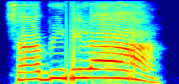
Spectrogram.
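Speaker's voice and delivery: high, drawn-out mocking sabi nila; mocking singsong. Vlogger mocking the rally speakers' claims, high mocking singsong. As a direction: parrot them with a mocking lilt.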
